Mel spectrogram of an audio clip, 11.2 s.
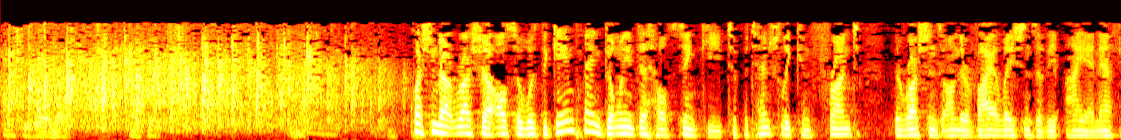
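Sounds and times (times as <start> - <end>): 
audience applause for the director of the intelligence community: 0.0 - 4.6
speech: 4.1 - 11.2.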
